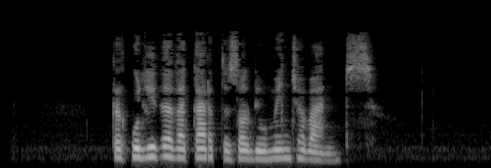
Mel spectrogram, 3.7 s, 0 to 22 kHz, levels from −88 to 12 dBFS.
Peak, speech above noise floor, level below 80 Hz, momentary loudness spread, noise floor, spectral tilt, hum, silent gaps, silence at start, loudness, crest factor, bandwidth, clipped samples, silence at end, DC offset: -8 dBFS; 46 dB; -78 dBFS; 11 LU; -72 dBFS; -5 dB/octave; none; none; 0.85 s; -27 LUFS; 22 dB; 11.5 kHz; under 0.1%; 0.9 s; under 0.1%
